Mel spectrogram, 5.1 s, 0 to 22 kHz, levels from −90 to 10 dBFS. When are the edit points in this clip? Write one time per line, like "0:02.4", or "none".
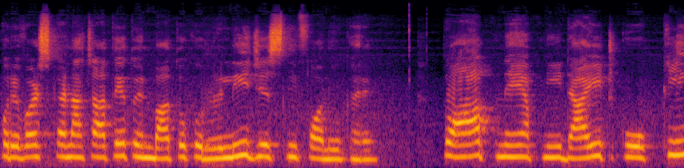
0:03.1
